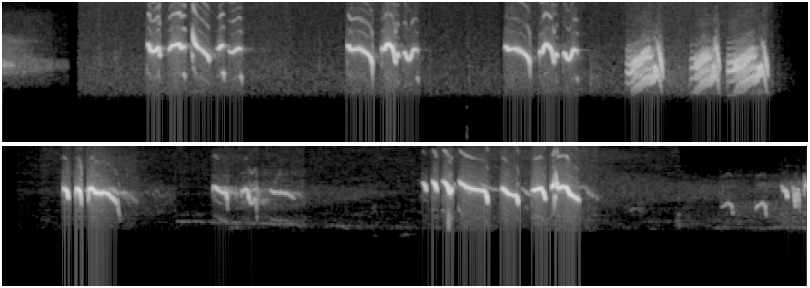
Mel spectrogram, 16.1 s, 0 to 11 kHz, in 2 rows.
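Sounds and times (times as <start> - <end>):
crested lark Galerida cristata singing: 0.8 - 7.7, 8.5 - 11.6, 12.3 - 14.1.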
